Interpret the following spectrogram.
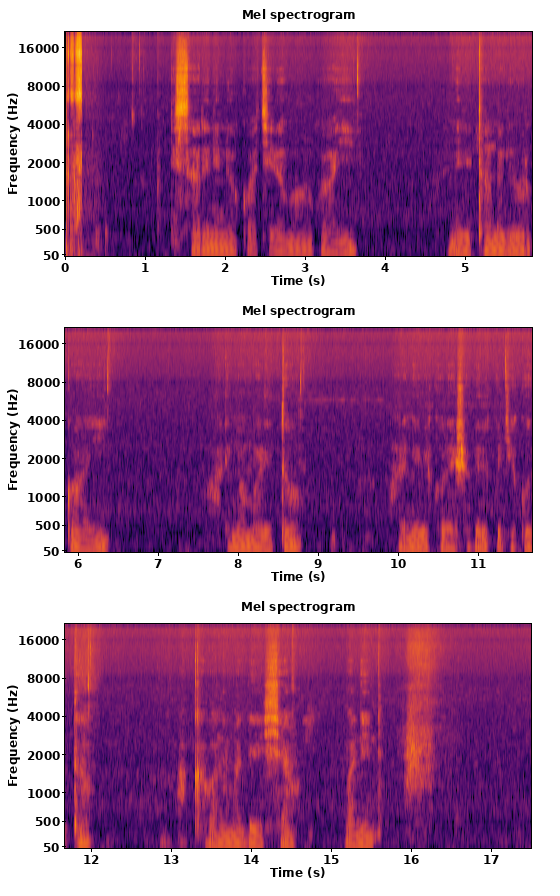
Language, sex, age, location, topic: Kinyarwanda, male, 25-35, Kigali, health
